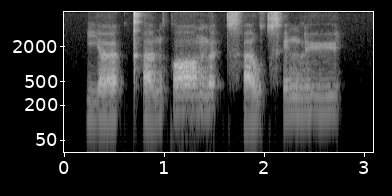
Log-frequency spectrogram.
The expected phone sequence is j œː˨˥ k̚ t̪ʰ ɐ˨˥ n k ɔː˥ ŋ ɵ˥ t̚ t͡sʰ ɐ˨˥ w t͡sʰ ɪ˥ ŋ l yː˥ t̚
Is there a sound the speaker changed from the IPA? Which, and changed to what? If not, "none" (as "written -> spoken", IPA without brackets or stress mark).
none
